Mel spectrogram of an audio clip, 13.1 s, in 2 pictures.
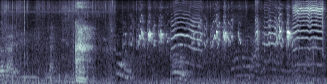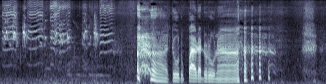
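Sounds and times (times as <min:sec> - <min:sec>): birds chirping and squawking: 0:00.0 - 0:12.0.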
